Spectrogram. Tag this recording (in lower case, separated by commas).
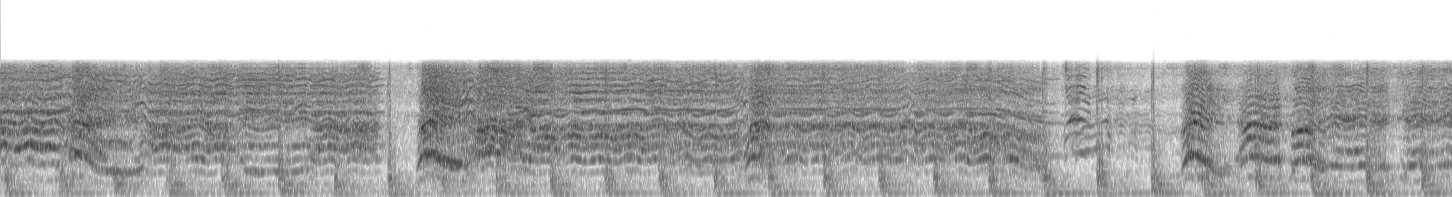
male singing, music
